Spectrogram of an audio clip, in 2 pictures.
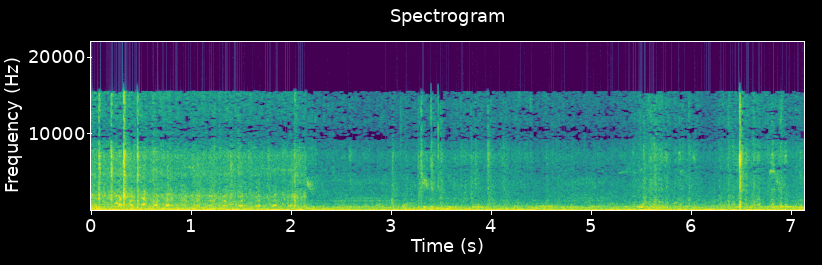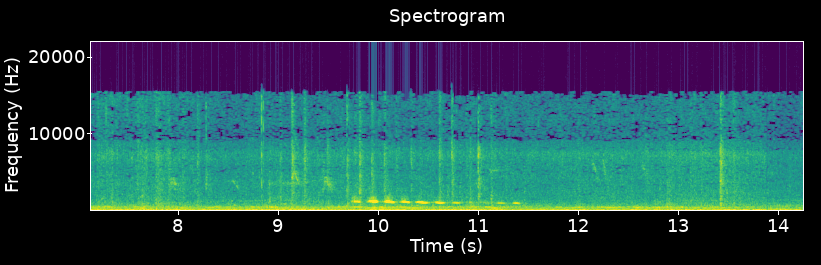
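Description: Nut-marbled Dagestan tumbler pigeons at a breeding loft in Khasavyurt, with low steady cooing under faint outdoor ambience and a brief burst of wing flaps near the end.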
